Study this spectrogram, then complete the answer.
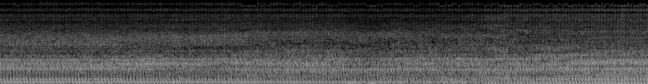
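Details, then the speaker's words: Westinghouse 7,000-watt generator, single-cylinder, after carburetor cleaning, speed adjusted to 61.5 Hz: steady high buzz at governed speed, no surging or misses. Tachometer reads close to 3,700 rpm, matching multimeter; engine not overspeeding. "That was close to 3,700 RPMs, which agrees with the multimeter and what I'm hearing."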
